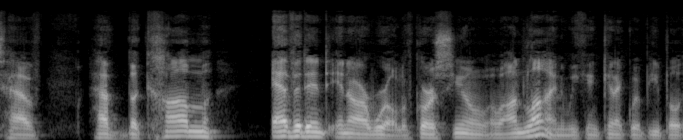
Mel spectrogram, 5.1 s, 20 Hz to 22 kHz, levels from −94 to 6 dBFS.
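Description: No technical faults are audible.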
